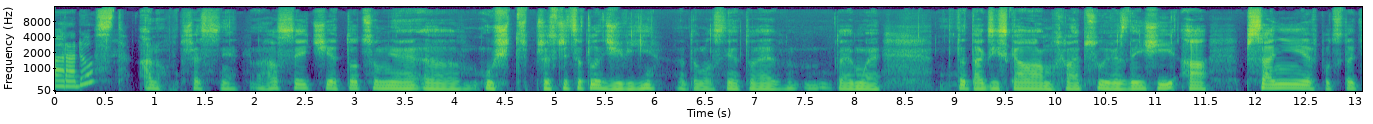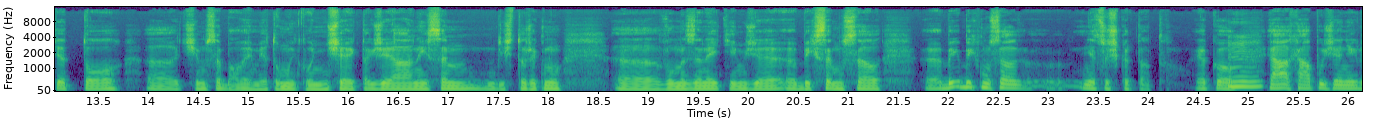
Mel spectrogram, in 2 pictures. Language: Czech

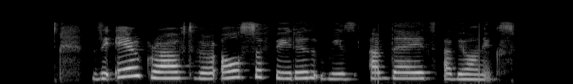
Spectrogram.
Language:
English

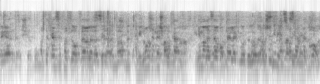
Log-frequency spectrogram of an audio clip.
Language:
Hebrew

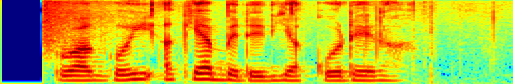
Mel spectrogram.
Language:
Kikuyu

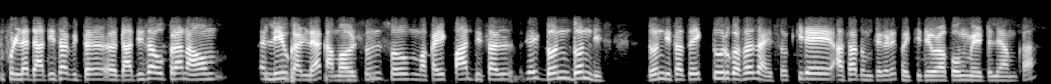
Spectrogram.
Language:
Konkani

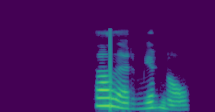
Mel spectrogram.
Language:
Icelandic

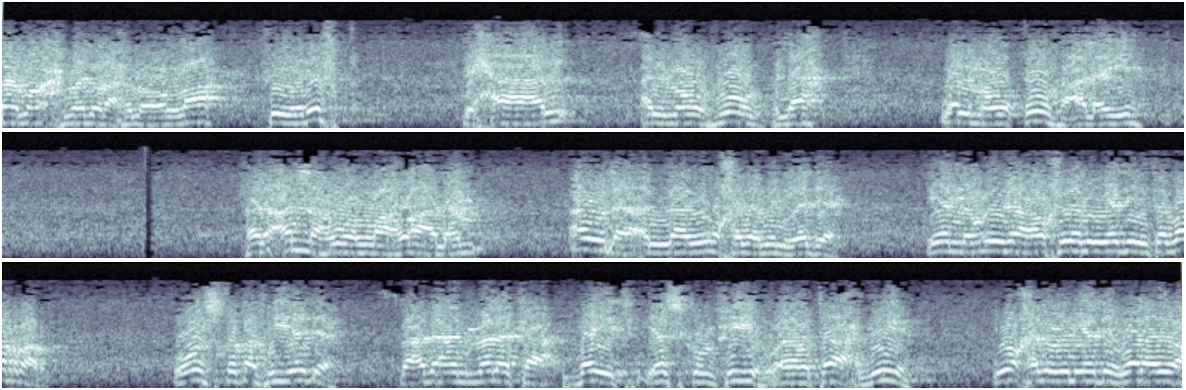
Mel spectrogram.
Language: Arabic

